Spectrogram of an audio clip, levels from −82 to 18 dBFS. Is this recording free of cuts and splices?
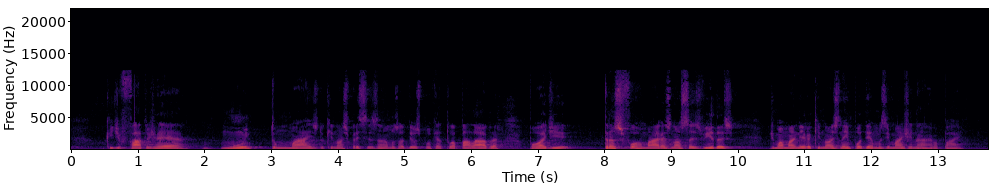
yes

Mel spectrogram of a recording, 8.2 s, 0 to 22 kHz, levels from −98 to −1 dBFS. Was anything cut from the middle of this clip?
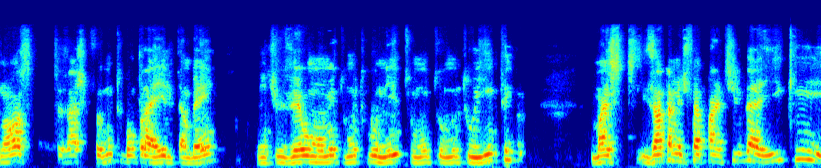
no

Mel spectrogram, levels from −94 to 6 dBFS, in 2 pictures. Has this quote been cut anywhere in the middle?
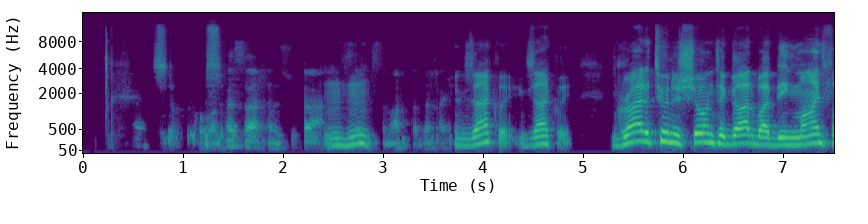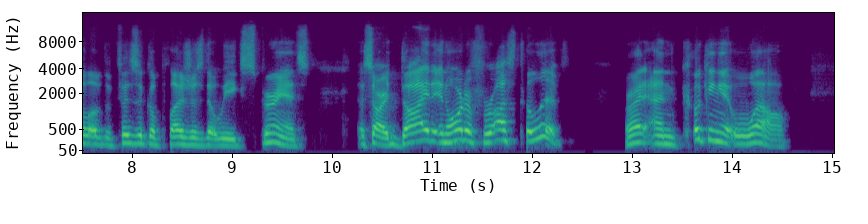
yes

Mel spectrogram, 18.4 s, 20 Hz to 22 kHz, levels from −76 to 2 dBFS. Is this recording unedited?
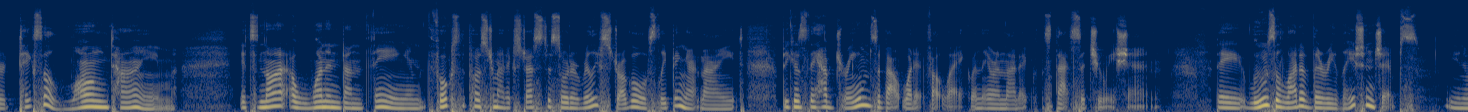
yes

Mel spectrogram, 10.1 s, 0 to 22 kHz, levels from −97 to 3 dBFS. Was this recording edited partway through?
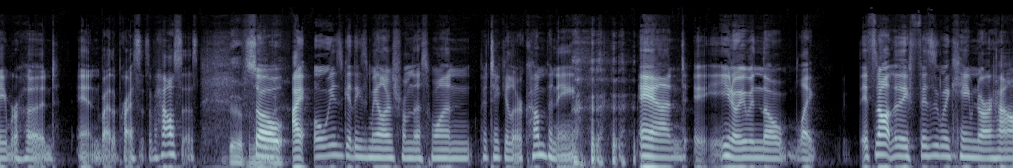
no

